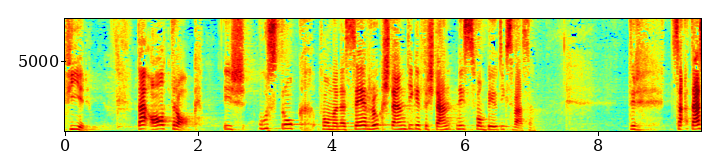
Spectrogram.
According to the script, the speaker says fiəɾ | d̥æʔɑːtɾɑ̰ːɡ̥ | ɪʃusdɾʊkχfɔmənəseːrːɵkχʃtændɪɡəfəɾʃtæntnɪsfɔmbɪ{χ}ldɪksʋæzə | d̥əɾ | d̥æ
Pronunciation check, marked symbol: incorrect: none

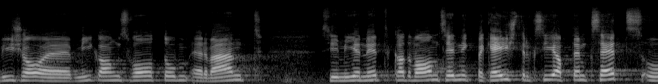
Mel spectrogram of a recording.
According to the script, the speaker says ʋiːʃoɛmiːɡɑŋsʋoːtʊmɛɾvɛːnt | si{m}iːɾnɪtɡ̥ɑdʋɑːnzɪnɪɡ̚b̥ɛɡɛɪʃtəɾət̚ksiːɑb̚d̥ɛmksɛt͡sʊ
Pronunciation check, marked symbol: correct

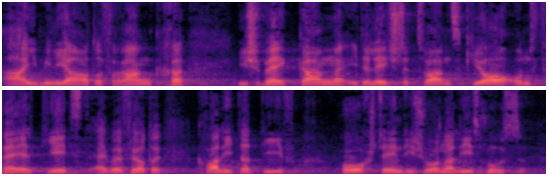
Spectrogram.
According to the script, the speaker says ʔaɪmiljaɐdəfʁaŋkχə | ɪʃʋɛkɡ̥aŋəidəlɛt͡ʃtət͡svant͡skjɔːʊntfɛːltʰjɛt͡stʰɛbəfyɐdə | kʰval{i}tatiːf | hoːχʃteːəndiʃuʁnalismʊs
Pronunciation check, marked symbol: correct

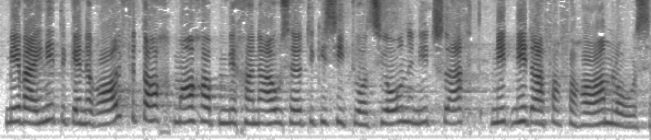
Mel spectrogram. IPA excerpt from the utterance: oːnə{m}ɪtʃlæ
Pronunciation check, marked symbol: incorrect: n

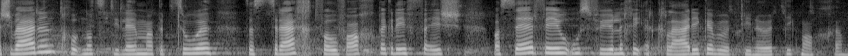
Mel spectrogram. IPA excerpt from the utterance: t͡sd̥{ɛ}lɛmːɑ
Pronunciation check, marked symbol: incorrect: i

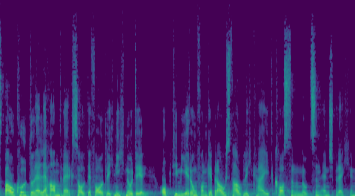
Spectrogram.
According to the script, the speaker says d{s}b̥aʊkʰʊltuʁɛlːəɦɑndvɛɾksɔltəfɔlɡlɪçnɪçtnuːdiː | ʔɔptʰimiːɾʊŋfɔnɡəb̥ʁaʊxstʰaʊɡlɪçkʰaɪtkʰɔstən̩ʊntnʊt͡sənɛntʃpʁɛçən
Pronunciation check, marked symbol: correct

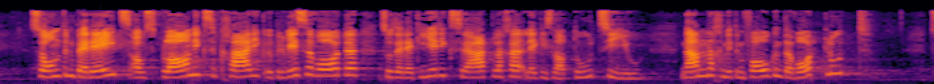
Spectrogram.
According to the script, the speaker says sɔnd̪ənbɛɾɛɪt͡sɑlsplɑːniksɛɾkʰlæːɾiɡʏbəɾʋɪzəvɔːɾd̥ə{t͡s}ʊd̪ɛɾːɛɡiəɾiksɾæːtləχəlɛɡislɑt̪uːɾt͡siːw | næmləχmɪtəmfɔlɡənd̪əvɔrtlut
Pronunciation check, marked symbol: correct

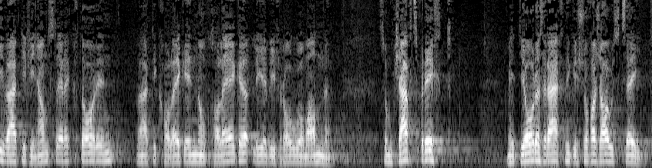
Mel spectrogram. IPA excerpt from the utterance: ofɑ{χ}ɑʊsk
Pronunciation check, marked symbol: incorrect: ʃ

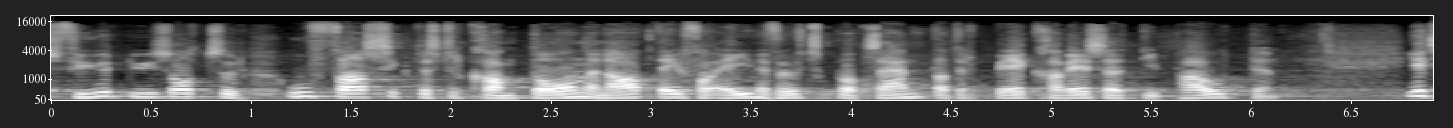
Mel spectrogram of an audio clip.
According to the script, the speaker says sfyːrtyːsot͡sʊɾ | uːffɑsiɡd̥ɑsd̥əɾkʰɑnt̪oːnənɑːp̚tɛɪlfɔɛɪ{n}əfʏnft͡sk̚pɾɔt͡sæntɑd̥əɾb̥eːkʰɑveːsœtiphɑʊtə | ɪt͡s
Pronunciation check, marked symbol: correct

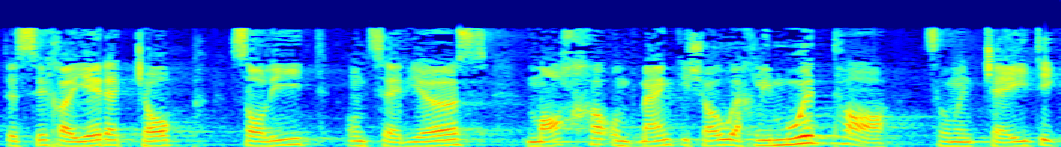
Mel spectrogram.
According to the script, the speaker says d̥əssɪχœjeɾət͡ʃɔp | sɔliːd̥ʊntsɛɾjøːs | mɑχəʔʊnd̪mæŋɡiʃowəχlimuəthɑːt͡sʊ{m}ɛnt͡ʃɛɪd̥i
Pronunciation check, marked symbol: correct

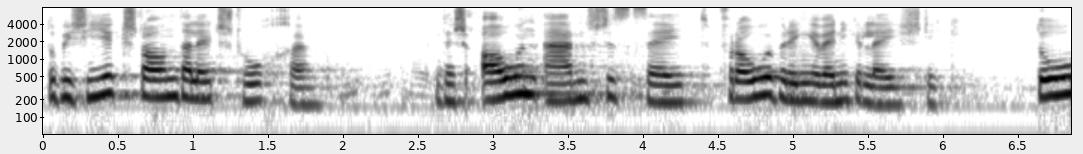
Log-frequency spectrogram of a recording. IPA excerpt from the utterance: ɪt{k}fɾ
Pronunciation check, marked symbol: incorrect: p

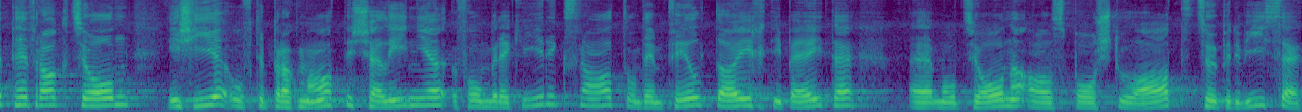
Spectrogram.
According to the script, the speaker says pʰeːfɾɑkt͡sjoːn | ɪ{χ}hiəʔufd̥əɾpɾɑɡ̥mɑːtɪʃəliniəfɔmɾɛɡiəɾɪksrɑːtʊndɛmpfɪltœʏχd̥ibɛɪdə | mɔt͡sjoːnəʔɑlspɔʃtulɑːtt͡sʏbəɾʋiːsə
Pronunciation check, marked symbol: incorrect: ʃ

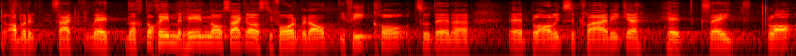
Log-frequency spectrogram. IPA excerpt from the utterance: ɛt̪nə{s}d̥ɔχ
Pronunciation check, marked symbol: incorrect: χ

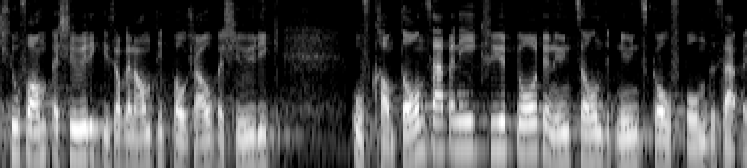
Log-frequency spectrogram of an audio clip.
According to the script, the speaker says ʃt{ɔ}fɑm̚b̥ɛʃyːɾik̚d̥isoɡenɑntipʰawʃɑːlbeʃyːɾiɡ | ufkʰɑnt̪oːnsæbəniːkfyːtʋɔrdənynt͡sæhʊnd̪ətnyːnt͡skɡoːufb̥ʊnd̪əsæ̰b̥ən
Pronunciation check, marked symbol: incorrect: u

